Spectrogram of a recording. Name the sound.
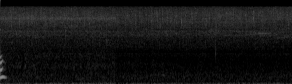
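malpua pitha frying in hot oil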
